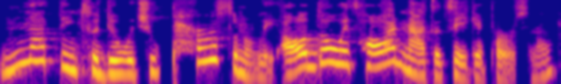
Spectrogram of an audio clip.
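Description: A woman's voice: mid-range voice, big pitch swings, a little fast, mellow, slightly rough, no echo. A woman on a podcast talking earnestly, repeating her points for emphasis. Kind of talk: casual podcast conversation.

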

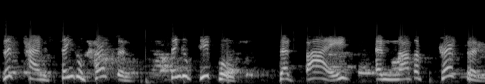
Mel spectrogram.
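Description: Her voice is high with big pitch swings and a moderate pace as she speaks as a podcast guest in casual chat. Using English with non-native grammar, she's blunt and emphatic, repeating commands to drive points home. The audio comes over a dry, dull, lo-fi call line.

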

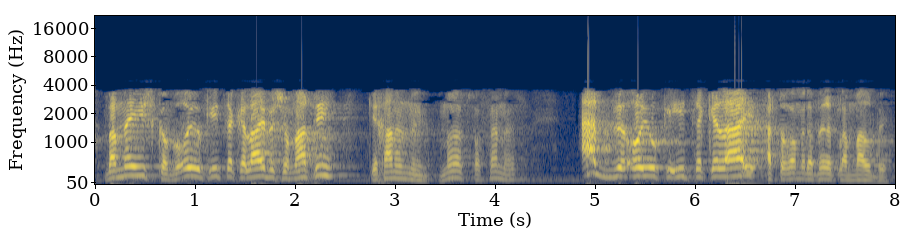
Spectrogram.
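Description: Gravelly preacher in a tinny, echoing hall. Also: male voice, on the high side. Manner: swings from hushed to loud impassioned outbursts. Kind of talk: sermon on scripture. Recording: tinny phone-like sound with long hall reverb.

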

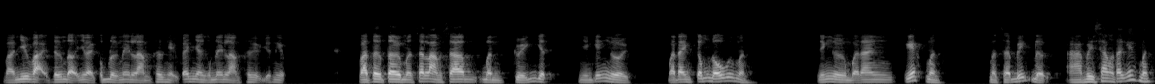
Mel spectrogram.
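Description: A man from central Vietnam with a Quảng Nam accent, giving an informal business lecture in an animated, rhetorical way and often asking the audience to agree. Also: lowish voice, quick pace, narrow, tinny audio. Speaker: lecturer and host of a Q&A show.

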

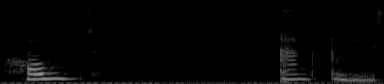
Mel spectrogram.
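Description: Whispering woman, very slow. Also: on the high side, vocal fry, husky. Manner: soft whispering, calm and soothing. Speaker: meditation guide. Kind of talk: guided meditation ASMR.

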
